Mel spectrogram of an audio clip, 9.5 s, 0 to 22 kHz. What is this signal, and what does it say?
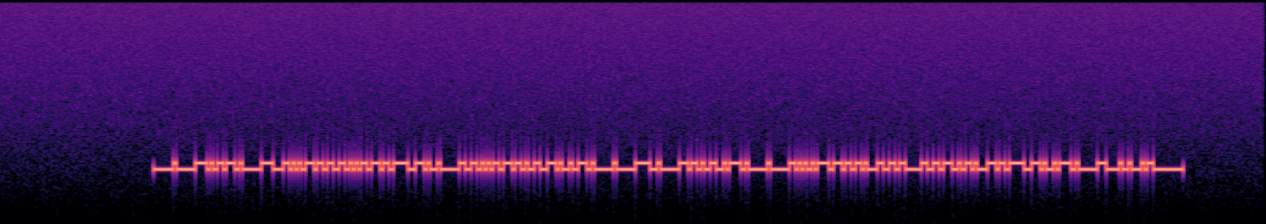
RTTY (45.45 baud, 170 Hz shift), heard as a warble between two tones, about 1030 Hz centre. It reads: OR IS THIS WHAT WERE GIVING THEM?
